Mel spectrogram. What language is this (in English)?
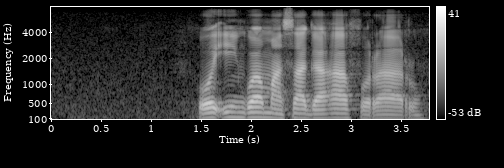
Venda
